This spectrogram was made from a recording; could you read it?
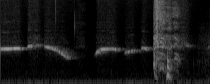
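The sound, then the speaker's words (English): A person whistles a song's short whistled intro melody, started too high, the pitch wavering, sliding and faltering before breaking off, followed by a breathy burst of air. “I started way too high. My whistling stopped.”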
